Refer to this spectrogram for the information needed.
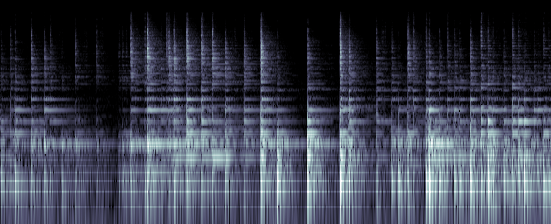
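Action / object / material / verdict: tap / hammered brass bowl / brass / none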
